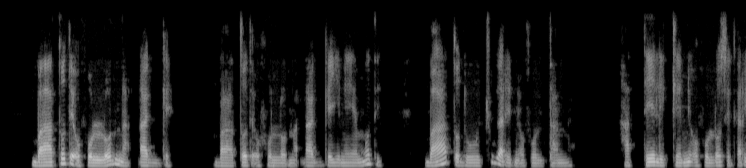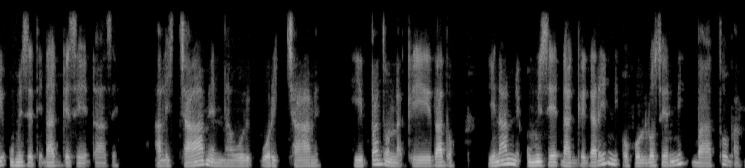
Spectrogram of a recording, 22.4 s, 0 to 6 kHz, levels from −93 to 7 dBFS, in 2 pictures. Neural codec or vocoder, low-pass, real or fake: none; 5.4 kHz; real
